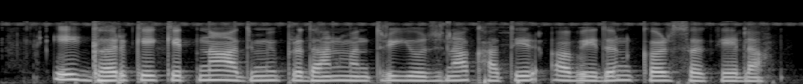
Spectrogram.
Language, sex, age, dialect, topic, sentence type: Bhojpuri, female, 18-24, Southern / Standard, banking, question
